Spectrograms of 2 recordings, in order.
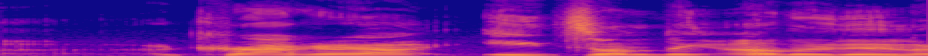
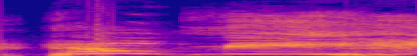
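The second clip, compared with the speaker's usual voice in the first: high, laughing mock shout; the hyena at the river's edge, laughing high shout; hyena crying for help; 3 dB louder than usual. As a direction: yell it up high like a drowning animal, half laughing. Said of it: "you can tell it's like".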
